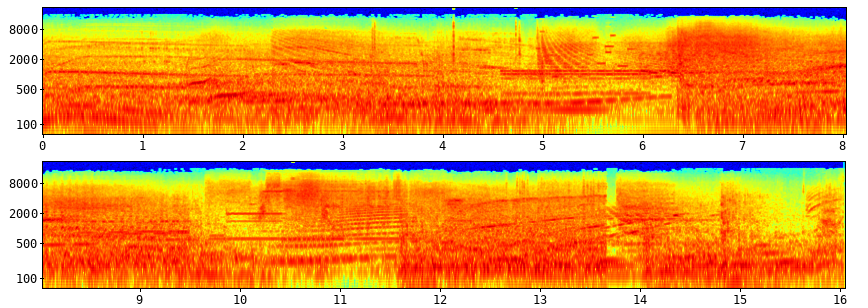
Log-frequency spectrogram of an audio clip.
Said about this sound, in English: Well, that kind of brings us to our first sound, the pod race engines warming up. Start your engines!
